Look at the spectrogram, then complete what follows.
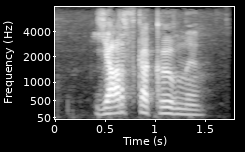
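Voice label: "ярскакывны", Komi, male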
